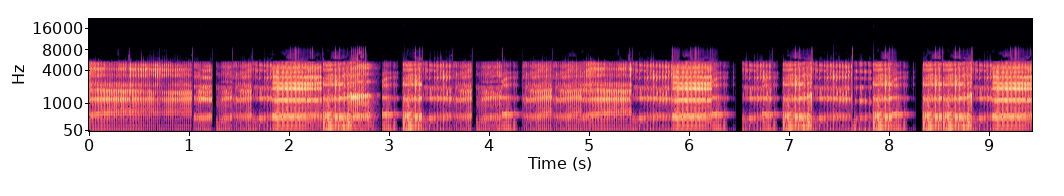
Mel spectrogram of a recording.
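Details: Simulated repeated burping from the Talking Ben the Dog app character: long, loud, rumbling voiced belches, several in a row with brief gaps.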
